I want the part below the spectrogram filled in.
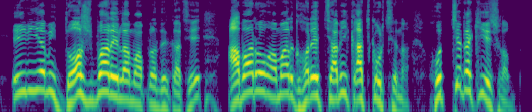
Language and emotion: Bengali, angry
